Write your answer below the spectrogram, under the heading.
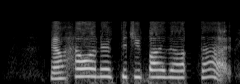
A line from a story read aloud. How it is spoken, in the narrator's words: He cried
